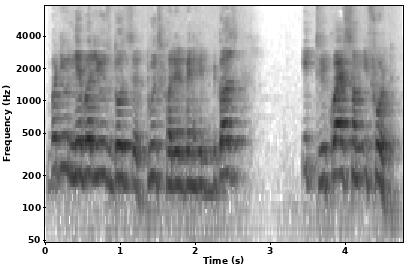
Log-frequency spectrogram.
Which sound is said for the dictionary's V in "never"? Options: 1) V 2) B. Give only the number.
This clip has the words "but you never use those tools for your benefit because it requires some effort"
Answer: 2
